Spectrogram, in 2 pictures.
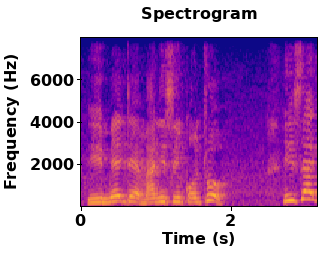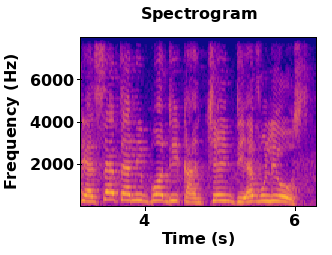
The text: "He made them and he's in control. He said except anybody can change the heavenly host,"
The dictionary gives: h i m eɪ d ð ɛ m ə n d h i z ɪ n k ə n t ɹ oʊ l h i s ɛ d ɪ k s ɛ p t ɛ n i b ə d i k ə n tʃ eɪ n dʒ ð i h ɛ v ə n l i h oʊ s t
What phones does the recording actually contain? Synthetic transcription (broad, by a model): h i m eɪ d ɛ m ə n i s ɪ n k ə n t ɹ oʊ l h i s ɛ d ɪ s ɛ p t ɛ n i b ə d i k ə n tʃ eɪ n dʒ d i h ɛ v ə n l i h oʊ s t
